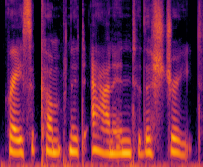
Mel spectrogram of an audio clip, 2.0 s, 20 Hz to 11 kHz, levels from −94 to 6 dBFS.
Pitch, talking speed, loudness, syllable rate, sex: 220 Hz, 175 wpm, -18 LUFS, 6.5 syllables/s, female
